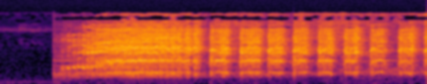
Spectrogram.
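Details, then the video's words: Trapped wild junglefowl in bright light, giving a stuttering crow: a long strained rising note followed by choppy bursts, about four per second, that sound like a broken, hiccupping finish. "The trap of wild chickens in the bright light crows with a stuttering voice"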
